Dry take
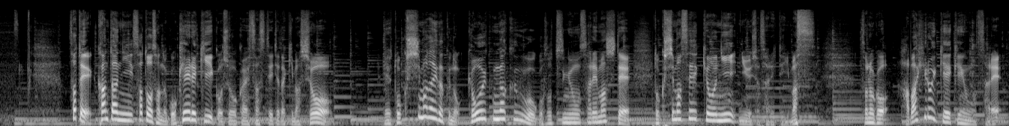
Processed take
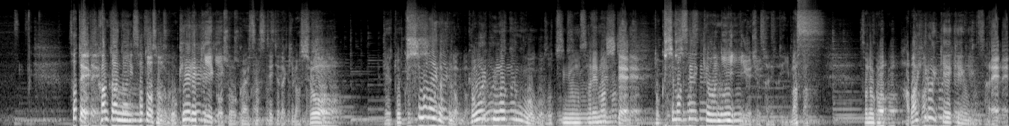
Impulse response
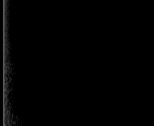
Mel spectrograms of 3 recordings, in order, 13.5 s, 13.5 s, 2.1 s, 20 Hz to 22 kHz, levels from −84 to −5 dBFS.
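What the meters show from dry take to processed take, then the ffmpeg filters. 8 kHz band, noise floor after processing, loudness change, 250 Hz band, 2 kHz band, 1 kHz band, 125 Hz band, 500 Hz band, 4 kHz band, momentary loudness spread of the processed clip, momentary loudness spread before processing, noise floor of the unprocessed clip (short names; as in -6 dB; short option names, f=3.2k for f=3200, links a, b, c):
+4.5 dB, -37 dBFS, +4.0 dB, +4.0 dB, +4.0 dB, +4.5 dB, +5.0 dB, +4.0 dB, +4.5 dB, 13 LU, 17 LU, -42 dBFS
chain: -filter_complex "[0:a]asplit=2[a][b];[b]adelay=14,volume=-10dB[c];[a][c]amix=inputs=2:normalize=0,aeval=exprs='0.562*(cos(1*acos(clip(val(0)/0.562,-1,1)))-cos(1*PI/2))+0.0562*(cos(8*acos(clip(val(0)/0.562,-1,1)))-cos(8*PI/2))':c=same,asplit=2[d][e];[1:a]atrim=start_sample=2205,asetrate=30429,aresample=44100,adelay=140[f];[e][f]afir=irnorm=-1:irlink=0,volume=-6dB[g];[d][g]amix=inputs=2:normalize=0,volume=2.5dB"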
